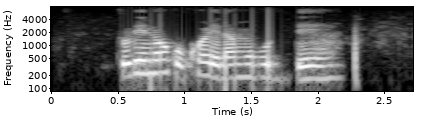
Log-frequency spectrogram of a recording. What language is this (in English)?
Ganda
